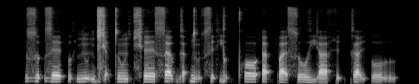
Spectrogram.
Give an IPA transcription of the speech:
z ʊ˦ ʔ z ɛ˦ ʔ ʊ˦ ʔ ɲ ũ˦˨ d͡ʑ ä̰˦˨ t ũ˦ t͡ɕʰ ɛ˦ s a̰˦˨ ʊ̯ ɡ ä˦ ʔ d ũ˦˨ s ɪ˦ ʔ j ʊ˦ ʔ pʰ ɔ˦ ʔ ä˦ ʔ p ä̰˦˨ sʰ o˦ j ä˨ h ɪ˦ ʔ k a̰˦˨ ɪ̯ ʔ o̰˦˨ ʊ̯

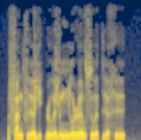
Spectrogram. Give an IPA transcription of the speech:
f a˧˥ n f ɨ˧ ə̯ j i˦˥ t̚ ɹ u˨˩˨ ə̯ j ə˧˥ ŋ ɲ o˧ ɹ ə˧˥ w s u˧˥ ə̯ k ɨ˨˩˨ ə̯ h ɨ˧

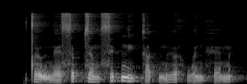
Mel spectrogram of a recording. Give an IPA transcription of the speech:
t̪ ə̰ː˧˨ w n ɛ˨˩ s ə˦˥ p̚ z ə˨˦ m s ɨ˦˥ t̚ n i˧ k a˨˩ k̚ m ɨ˧ ə̯ h w ə˨˩ n h ɛ˨˦ m

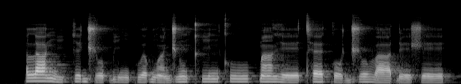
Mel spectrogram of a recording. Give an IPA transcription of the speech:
l a˦ ŋ i˨ k ɪ˦ d͡ʒ ʊ˨ ɓ i˨ ŋ kʷ ɛ˨˦ ɡʷ ã˨ d͡ʒ ũ˦ kʰ i˦ n kʰ uː˦ k͡p ã˦ ɣ eː˨ tʰ ɛ˦ k o˨ d͡ʒ ʊ˦ β a˨ ɗ e˨ ʃ e˦

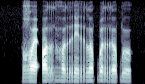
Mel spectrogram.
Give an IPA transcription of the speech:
ʁʷ ɛ ʔ ɔ r ɦ o r i r l o ɓ o r ʊ ɓ u

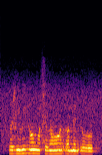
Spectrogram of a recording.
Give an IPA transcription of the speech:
ɵ ɮ ĩ l ĩ n ɔ̃ v ɔ̃ s ɵ l ɔ̃ː r ɔ n ə̃ r oː

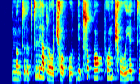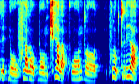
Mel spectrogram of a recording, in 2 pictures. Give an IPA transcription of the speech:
n o˨˩ n t r ɯ˨˩ k̚ t r i˧ a̯ p l oː˨˩ t͡ɕʰ oː˨˩ p̚ ʔ uː˨˩ t̚ j i˥˩ ʔ s o˥˩ k̚ l ɔː˦˥ k̚ pʰ o˦˥ n t͡ɕʰ uː˩˦ j e˦˥ k̚ t r i˦˥ t̚ j oː˨˩ w f i˧ a̯ l oː˨˩ p̚ j oː˨˩ m t͡ɕʰ i˥˩ a̯ l a˨˩ p̚ kʰ w oː˦˥ n p l ɤː˨˩ t̚ | pʰ l u˥˩ ʔ t r i˥˩ a̯

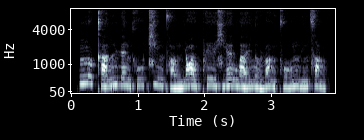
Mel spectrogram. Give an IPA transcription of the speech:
n̪ ɤ˥˩ kʰ a˧˥ n m ɥ ɛ˥˩ n x u˥ t͡ɕ i˥˩ n t̪ʰ ɑ˩ ʊ̯ n̪ j ɑ˥˧ ʊ̯ pʰ e˥˩ ɪ̯ ɕ j ɛ˥ l w a˧˥ ɪ̯ l ɤ˨˩ ɻ ɑ˥˩ ŋ t̪ʰ o˧˥ ʊ̯ m i˧˥ n t͡s ɑ˧ ŋ

